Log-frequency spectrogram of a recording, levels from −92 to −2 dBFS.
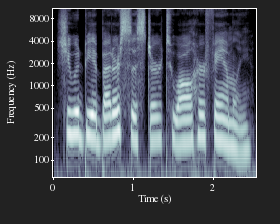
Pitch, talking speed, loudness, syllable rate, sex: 185 Hz, 235 wpm, -16 LUFS, 5.8 syllables/s, female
